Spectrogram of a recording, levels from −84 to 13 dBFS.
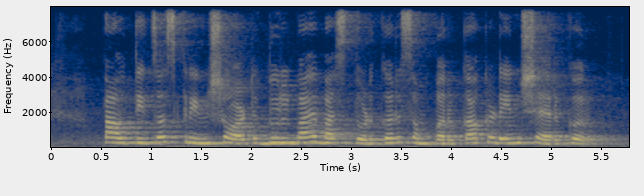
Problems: echo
